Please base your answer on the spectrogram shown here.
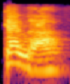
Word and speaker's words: kala: So um remember this word kala with a short a not to be confused with kala meaning time or time in duration. It's like you know bala strength and bala parta time.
